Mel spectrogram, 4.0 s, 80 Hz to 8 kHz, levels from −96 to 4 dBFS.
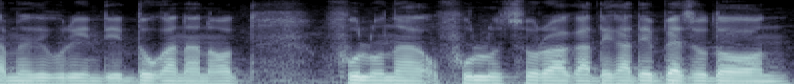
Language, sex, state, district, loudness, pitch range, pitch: Chakma, male, Tripura, Unakoti, -17 LUFS, 105-110 Hz, 105 Hz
